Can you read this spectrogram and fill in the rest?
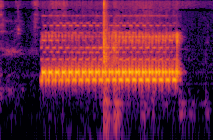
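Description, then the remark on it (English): A telephone bell rings in one continuous burst of nearly two seconds, a loud, rapidly trilling metallic jangle with no one talking, then cuts off into silence. “Grab the phone!”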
